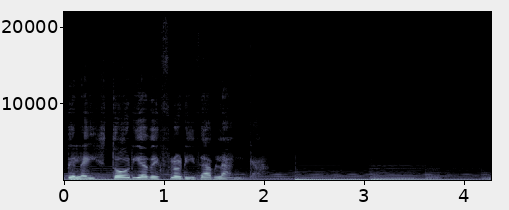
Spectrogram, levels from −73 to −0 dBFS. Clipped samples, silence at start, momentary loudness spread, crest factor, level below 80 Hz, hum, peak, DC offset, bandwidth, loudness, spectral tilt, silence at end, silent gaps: under 0.1%; 0 s; 17 LU; 18 dB; -38 dBFS; none; -12 dBFS; under 0.1%; 16 kHz; -30 LUFS; -7 dB/octave; 0 s; none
